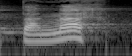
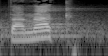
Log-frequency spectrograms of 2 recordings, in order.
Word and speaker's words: Tanaj: Pero se dice Tanaj, ¿por qué? Porque la primer letra de la palabra Ketuvim, que es K, se pronuncia como J y no como K. Ketuvim. Entonces, por eso es que se conoce como Tanaj y no como Tanak. Ajá.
